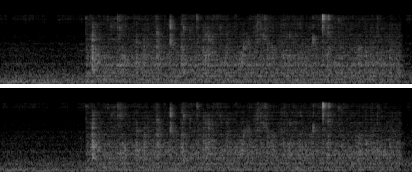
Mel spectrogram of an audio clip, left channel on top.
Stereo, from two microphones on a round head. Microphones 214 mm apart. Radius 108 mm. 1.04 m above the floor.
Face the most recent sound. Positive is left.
turn(degrees=10)  # may be behind; listen again after turning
